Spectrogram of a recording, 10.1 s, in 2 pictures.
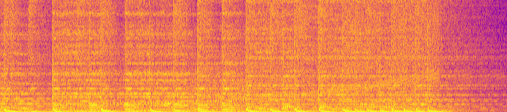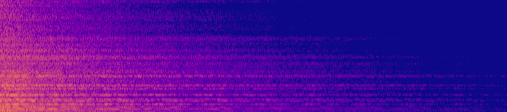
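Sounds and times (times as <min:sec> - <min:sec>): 
dance song: 0:00.0 - 0:05.4.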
